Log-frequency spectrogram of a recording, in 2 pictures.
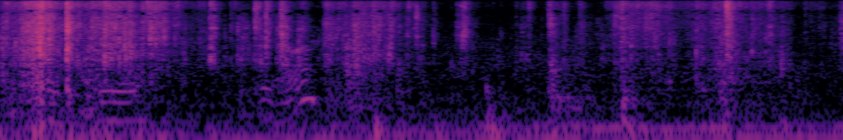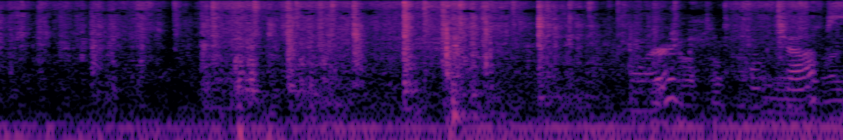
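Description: Frozen food packages being handled and set down on a table, with plastic bags crinkling and a few sharp knocks, over a steady low hum. A few short low coos come through.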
